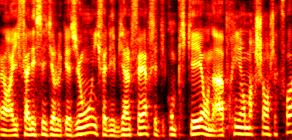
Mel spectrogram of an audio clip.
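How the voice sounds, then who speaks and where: The man's speech has ordinary pitch variation. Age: 50s. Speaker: company founder. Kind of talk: casual interview. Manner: halting, many repetitions.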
